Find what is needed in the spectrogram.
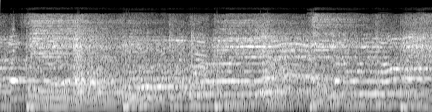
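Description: Live band playing an R&B song: a woman sings lead into a microphone over a full band, with drum hits about once a second.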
